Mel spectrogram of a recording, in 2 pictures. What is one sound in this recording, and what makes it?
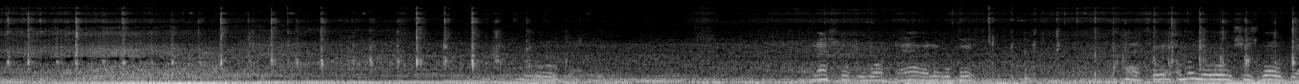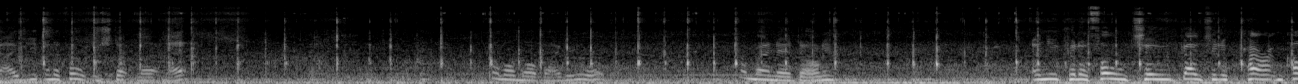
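A horse's hooves clop steadily on the road.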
